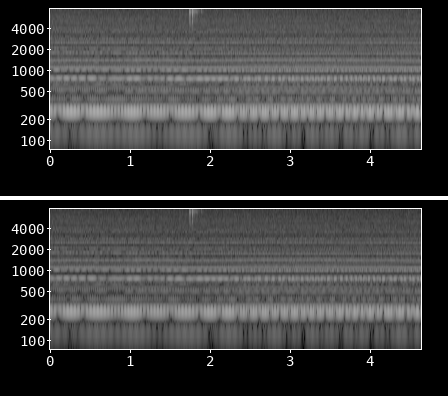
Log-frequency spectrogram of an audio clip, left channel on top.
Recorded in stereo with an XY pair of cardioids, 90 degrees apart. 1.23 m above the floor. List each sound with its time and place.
0.0 s a drone: 30° left
1.7 s a rattle: 50° left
